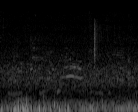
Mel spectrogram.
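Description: Wind rumbling on the microphone, with faint bird calls and one short click about one and a half seconds in.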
